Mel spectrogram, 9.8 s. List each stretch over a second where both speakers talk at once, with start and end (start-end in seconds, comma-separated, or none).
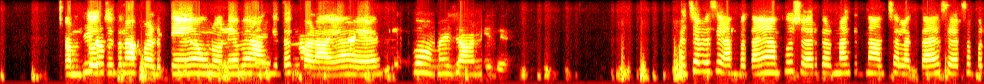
1.3-2.7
